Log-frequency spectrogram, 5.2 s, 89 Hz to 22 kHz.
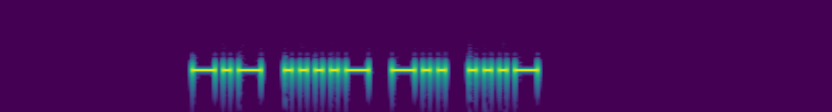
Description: Morse code, heard as a keyed tone, about 25 wpm, 700 Hz. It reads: K4DV
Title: USA Call Signs - 4 Characters - Repeated 2x - 25wpm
